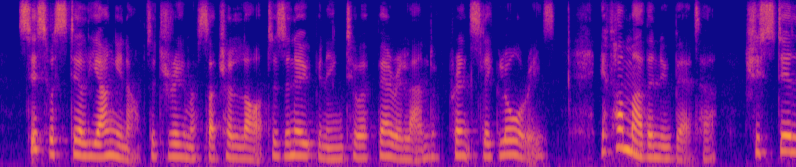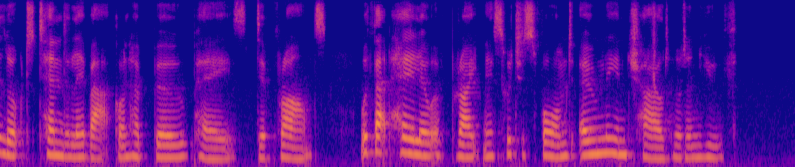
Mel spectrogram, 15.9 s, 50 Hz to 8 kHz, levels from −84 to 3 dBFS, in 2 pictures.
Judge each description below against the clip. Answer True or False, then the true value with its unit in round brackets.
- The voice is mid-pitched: True (180 Hz)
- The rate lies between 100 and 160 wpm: False (190 wpm)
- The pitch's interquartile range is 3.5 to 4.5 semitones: False (3.1 semitones)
